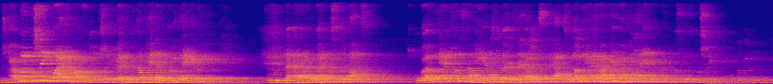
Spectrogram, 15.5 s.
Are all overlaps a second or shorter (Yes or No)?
No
